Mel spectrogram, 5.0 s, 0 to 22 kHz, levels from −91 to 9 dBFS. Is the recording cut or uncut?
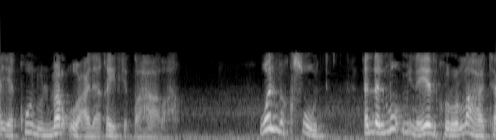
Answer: uncut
